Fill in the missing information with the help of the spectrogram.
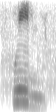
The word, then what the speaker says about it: We'd: We'd better leave now. – We'd 本来那个的这样发音时把它停住。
